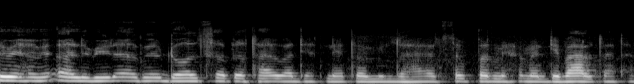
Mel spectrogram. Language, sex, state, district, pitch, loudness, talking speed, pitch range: Hindi, male, Odisha, Malkangiri, 135 Hz, -19 LUFS, 150 wpm, 130-155 Hz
